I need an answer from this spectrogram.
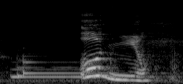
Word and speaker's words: oignon: Si vous étiez en classe, vous verrez que oignon est un petit coquin. Ça se dit oignon, mais ça s'écrit oignon. Mais on entend le son O.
